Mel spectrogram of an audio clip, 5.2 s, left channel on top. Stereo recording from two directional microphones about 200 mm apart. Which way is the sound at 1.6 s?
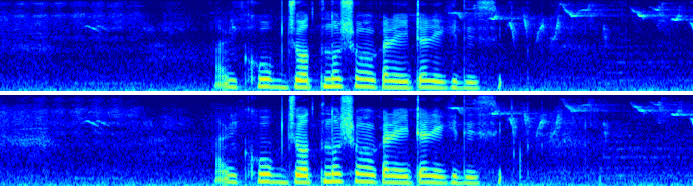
25° left (ahead or behind).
